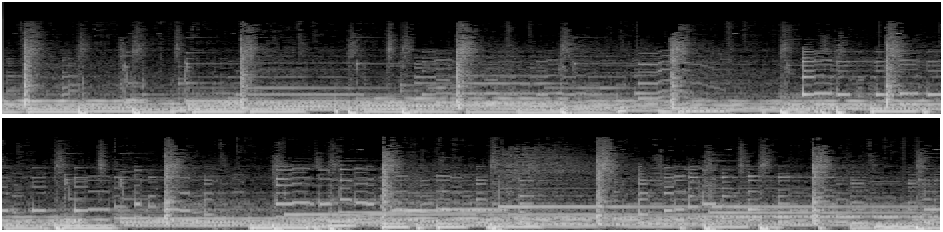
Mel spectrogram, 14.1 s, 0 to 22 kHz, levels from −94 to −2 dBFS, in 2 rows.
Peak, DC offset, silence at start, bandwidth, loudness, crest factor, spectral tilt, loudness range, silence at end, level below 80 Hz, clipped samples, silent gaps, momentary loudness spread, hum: -6 dBFS; under 0.1%; 0 s; 10 kHz; -25 LUFS; 18 dB; -8 dB/octave; 2 LU; 0 s; -32 dBFS; under 0.1%; none; 4 LU; none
